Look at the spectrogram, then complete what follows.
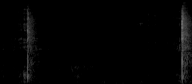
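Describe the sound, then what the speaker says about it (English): Scissors trimming away fabric seam allowance on a sewn bag, two crisp, close snips separated by a short quiet pause. "I'm going to chop off all of that seam allowance"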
